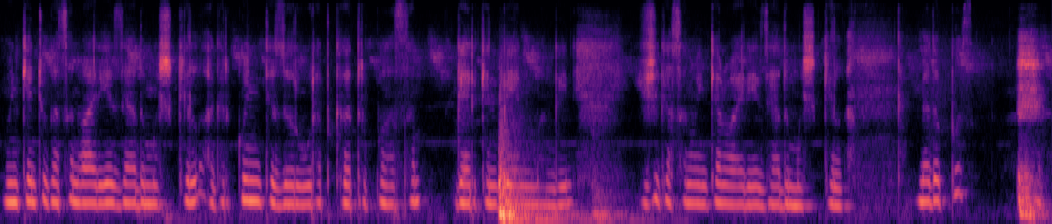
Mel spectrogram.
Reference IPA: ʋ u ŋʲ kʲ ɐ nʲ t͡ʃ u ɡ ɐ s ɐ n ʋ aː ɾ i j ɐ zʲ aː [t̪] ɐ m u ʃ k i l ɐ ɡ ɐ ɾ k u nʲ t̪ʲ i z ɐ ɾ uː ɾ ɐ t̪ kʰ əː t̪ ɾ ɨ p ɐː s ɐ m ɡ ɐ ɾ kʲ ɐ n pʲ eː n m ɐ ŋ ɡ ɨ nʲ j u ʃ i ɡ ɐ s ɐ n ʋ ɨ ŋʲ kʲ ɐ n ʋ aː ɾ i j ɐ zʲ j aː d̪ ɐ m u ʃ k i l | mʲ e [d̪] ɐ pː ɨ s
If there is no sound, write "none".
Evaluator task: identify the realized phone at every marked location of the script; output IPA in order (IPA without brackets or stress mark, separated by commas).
d̪, d̪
